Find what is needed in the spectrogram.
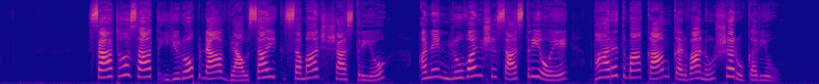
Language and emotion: Gujarati, neutral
